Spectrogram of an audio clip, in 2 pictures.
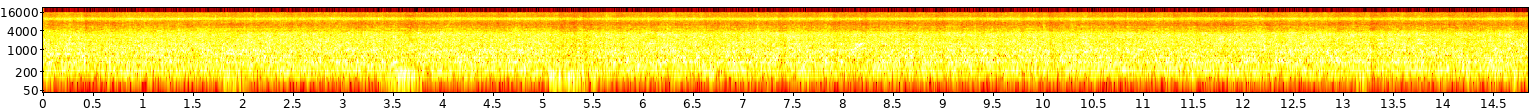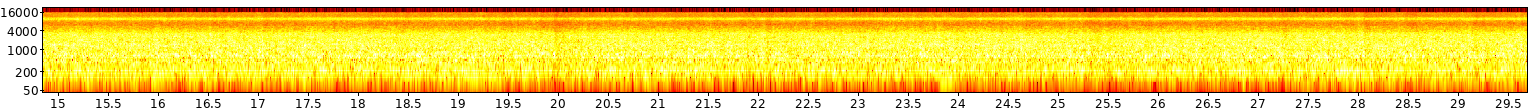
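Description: Steady rushing of a muddy river running high and fast over rocks after rain, a loud, even noise that does not change.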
